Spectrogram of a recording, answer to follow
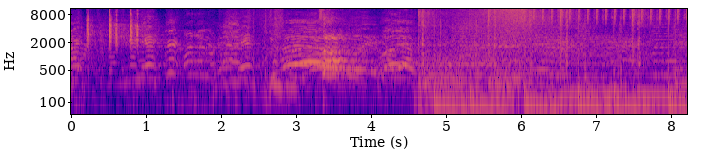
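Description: Excited shouting voices from the fight, with a few sharp smacks of strikes landing and the loudest shouting a little after three seconds. About four and a half seconds in, music with a steady beat and heavy bass starts suddenly.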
